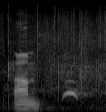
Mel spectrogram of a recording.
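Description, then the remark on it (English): An audience at Redeemer Church applauds the Roe versus Wade reversal with a steady patter of scattered claps, while a couple of short raised voices or calls rise briefly over the clapping. “I want to say, yes, while we applaud, I also want us to be, as Christians, mindful of what that means our responsibility is.”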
